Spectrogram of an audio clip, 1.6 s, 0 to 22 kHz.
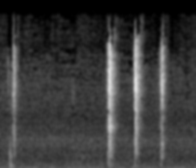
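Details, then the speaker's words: Hallicrafters S-40B receiver, sold as working, brought up on reduced mains (about 100 V) with the rectifier near 350 V. Only faint scattered speaker crackles are heard, with almost no audio output. "And I'm not even hearing crackling from the speaker. Yeah, there's a little bit."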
